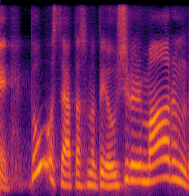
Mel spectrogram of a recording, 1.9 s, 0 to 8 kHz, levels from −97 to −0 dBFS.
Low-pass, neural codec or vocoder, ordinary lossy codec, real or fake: 7.2 kHz; codec, 24 kHz, 0.9 kbps, WavTokenizer, large speech release; none; fake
